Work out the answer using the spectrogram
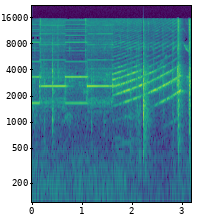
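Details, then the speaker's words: Add-on motorcycle alarm with the ignition tampered with using a T-key: repeated rising and falling siren sweeps, and the starter is disabled; the alarm siren triggered by ignition tamper. "Tapi jika kita mengaktifkan alarm dengan alarm tambahan ini, di saat ada letter T sudah kita aktifkan, maka alarm akan berbunyi. Nah, dan di starter pun nggak bakalan bisa hidup."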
